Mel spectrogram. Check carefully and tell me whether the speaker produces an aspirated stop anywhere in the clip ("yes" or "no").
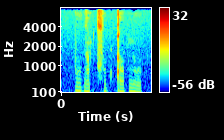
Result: yes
